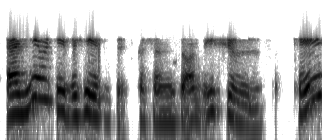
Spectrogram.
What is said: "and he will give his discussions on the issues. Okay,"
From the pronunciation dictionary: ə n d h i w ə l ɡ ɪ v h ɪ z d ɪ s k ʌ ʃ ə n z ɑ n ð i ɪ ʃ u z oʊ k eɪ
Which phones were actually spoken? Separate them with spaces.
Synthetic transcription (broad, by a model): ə n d h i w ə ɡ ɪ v h ɪ z d ɪ s k ʌ ʃ ə n z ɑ n ð i ɪ ʃ u z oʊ k eɪ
